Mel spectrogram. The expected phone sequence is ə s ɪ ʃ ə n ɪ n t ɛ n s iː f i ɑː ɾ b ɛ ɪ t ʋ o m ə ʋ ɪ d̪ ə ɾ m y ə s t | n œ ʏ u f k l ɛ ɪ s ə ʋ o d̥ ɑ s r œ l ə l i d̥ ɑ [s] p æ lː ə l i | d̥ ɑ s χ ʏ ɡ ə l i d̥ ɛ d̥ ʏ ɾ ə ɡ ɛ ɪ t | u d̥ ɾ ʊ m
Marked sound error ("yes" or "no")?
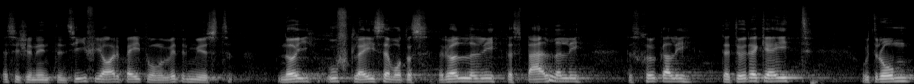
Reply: no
